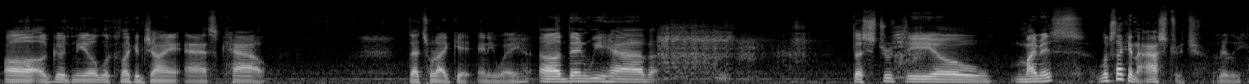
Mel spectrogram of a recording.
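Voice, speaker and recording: A young man chats his way through a game in a loose, offhand voice that sits a little low, leaning on fillers and correcting himself as he goes. Every so often he jumps up with sudden excitement at what is on screen. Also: slow pace, pauses often, slight background noise. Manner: rambling and offhand, with many fillers and self-corrections. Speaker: gaming YouTuber. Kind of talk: casual let's play commentary.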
